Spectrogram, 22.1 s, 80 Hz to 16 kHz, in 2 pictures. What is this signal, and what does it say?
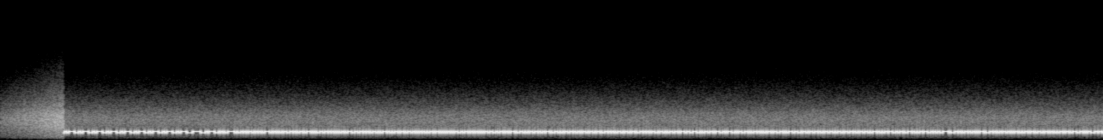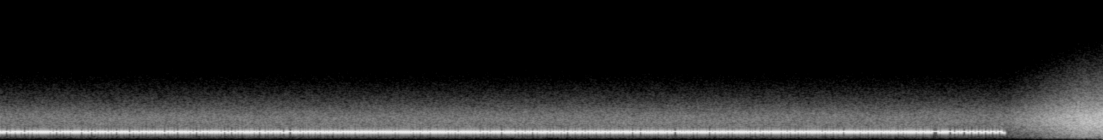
NAVTEX (SITOR-B), 100 baud, 170 Hz shift, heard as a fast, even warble, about 1000 Hz centre. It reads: WXLY LOPB UIQR RZEU JTNU UQPU ABKA EXBT MTHB MIAO IJLR USQQ KCSX RVCW UFOM GVDV TOCD JSPP LRCR EPZW VXMM HHBF BNDM RQMF YUHI UBRU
